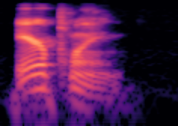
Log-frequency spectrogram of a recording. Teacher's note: secondary stress on the second word fully pronounced vowel sounds but the first word will be high air second word plane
